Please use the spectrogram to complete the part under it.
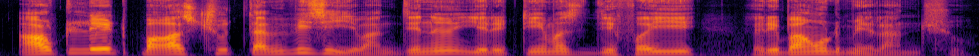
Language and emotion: Kashmiri, neutral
